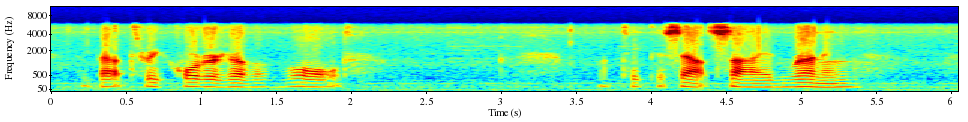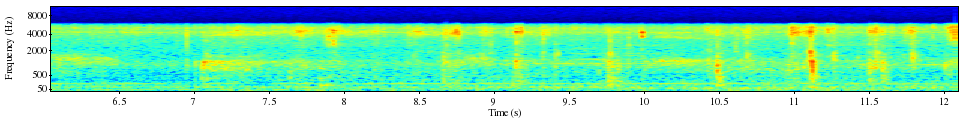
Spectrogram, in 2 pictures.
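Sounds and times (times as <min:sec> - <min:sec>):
low steady motor hum: 0:00.0 - 0:12.0
handling and walking noises: 0:07.6 - 0:12.0.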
